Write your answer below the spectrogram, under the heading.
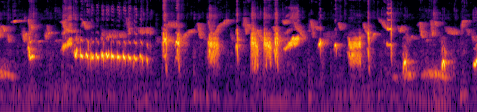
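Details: Sumatran endemic chestnut-rumped babbler singing energetically with variation: a steady rattling trill of about a dozen even pulses, followed by a dense jumble of squeaky, buzzy and whistled notes.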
